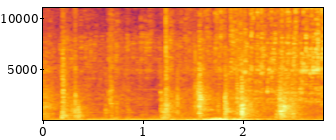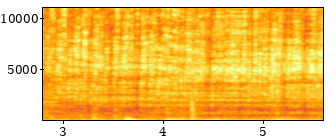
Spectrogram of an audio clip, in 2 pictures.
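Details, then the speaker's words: 2009 BMW 120i M Sport convertible (E88), soft top pump in trunk after motor replacement: irregular ratcheting clicks over rising hiss and whir while roof runs; weird sounds, and a fluid leak found at the bottom; cause unclear. "If there's a leak, then we need to replace the pump. Ooh, I can hear sounds. I can hear weird sounds."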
